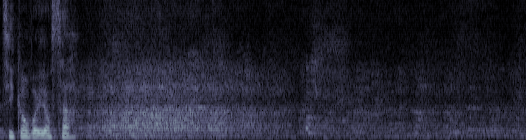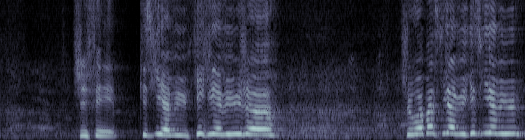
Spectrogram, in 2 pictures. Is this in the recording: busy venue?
yes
